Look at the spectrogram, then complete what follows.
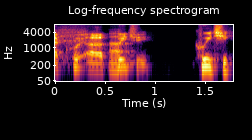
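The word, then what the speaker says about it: Quechee: You know, as you say, Keechee, is that how you say it? – Yeah. Queechee. – Queechee, yeah.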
